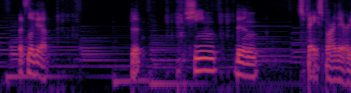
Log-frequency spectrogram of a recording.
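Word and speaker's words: 新: it by itself uh which is usually pronounced shin and it's using a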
